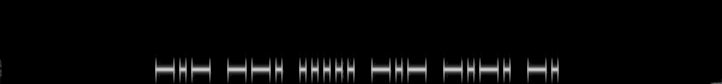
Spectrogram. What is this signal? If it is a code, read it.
Morse code, heard as a keyed tone, about 24 wpm, 700 Hz. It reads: KG5KCN
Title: Speed Racing - USA 2x3 Call Signs 20wpm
